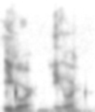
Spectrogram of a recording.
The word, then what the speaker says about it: Igor: and namely folks like Igor. yeah, that guy's cool. Yeah, Igor, amazing individual. Freaking a genius. That guy's he's a genius. very incredible person. Is it Igor or Igor? Igor. Igor. One of the classic things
